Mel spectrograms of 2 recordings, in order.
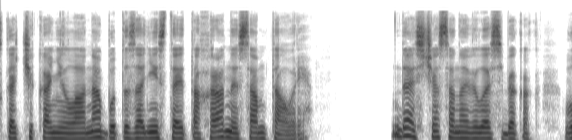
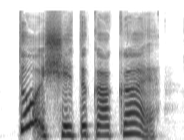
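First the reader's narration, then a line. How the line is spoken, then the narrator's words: Exclaiming kindly market woman. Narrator (Russian): воскликнула сердобольная торговка зеленью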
